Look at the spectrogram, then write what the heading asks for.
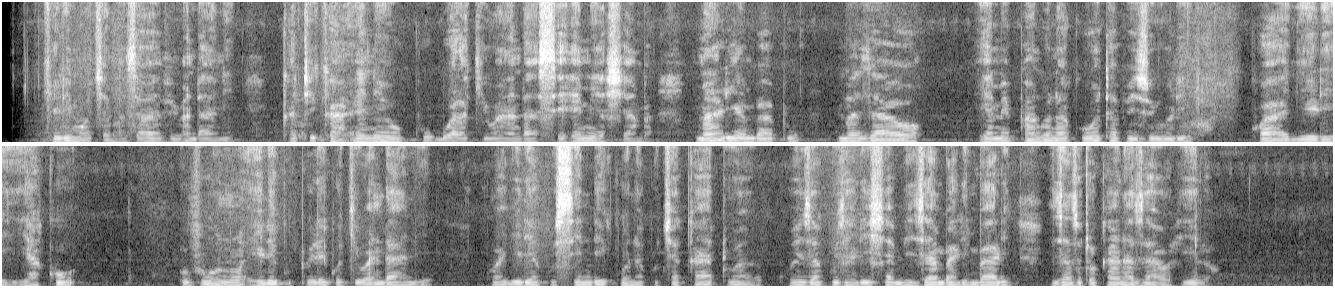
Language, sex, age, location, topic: Swahili, male, 25-35, Dar es Salaam, agriculture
